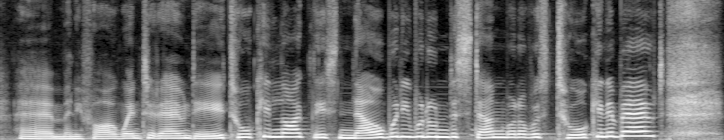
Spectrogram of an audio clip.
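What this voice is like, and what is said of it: Birmingham accent in minor key. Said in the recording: “Birmingham, which is my home city. So the accent there is something more along the lines of this. It's in a very minor key.”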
